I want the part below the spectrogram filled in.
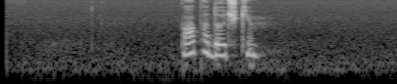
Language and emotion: Russian, neutral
